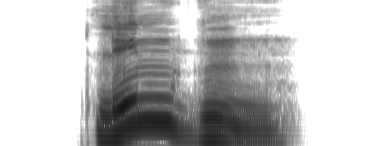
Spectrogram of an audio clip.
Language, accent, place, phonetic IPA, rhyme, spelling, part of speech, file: German, Germany, Berlin, [ˈlɪndn̩], -ɪndn̩, linden, adjective / verb, De-linden.ogg
- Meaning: inflection of lind: 1. strong genitive masculine/neuter singular 2. weak/mixed genitive/dative all-gender singular 3. strong/weak/mixed accusative masculine singular 4. strong dative plural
